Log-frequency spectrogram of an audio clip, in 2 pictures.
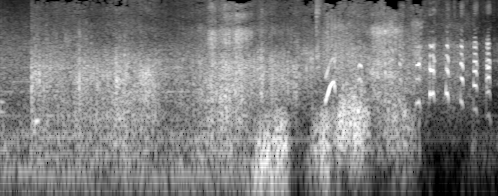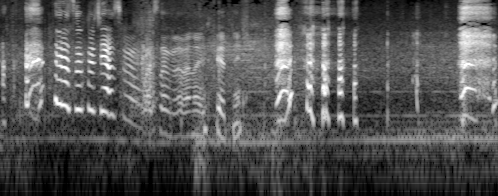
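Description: A woman laughing and squealing in short, rapid bursts while skiing, after several seconds of steady rushing noise from skis sliding on snow and wind on the microphone.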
